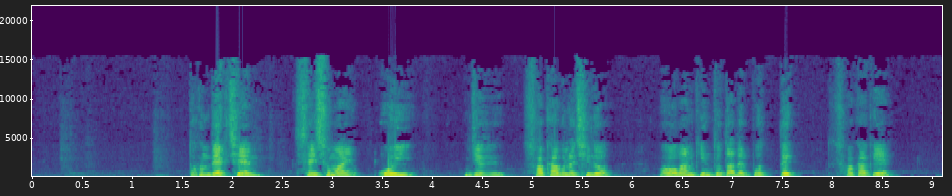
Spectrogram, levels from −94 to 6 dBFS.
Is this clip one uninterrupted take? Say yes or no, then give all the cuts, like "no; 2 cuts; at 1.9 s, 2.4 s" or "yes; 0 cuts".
yes; 0 cuts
